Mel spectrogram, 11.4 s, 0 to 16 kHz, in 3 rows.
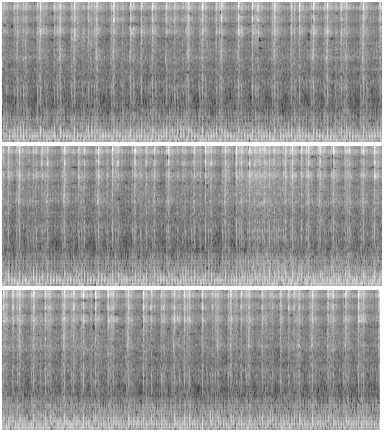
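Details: MZ BK 350 two-stroke motorcycle on its first start after restoration: a busy, even beat holding a steady fast idle throughout, with no knocks or misses. The engine runs healthy.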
